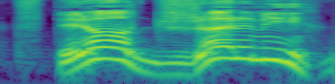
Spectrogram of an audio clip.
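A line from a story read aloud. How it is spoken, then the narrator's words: Shouting. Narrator (Russian): закричал Блад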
